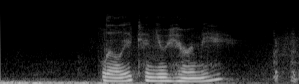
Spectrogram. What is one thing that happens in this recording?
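A woman speaks softly and anxiously, close by.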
